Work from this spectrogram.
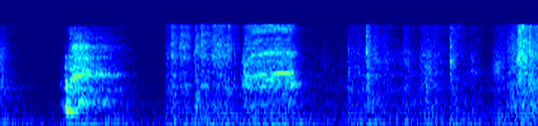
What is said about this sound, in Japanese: はい、じゃあタイミング合わせの写真を撮ります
